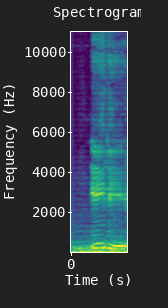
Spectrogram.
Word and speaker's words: EDI: are you named edie edie is the phonetic pronunciation of edi that is an acronym for enhanced defense intelligence where are you my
